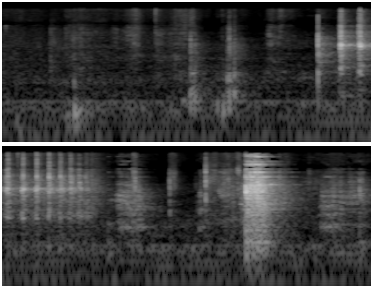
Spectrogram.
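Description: A hand handles a plastic tub, making light knocks and rattles.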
